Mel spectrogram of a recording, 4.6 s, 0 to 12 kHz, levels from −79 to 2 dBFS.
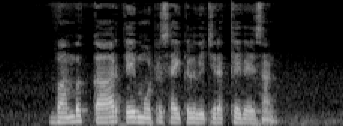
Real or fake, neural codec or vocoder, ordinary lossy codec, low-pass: real; none; AAC, 32 kbps; 10.8 kHz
